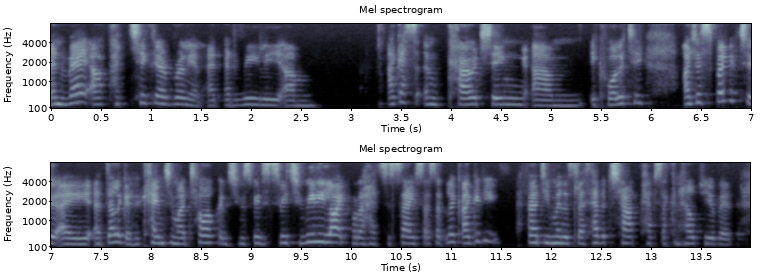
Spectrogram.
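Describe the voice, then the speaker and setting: In a very clean recording with a silent background, a woman talks at a very fast pace with a fairly high pitch and an energetic tone. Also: ordinary pitch variation. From former East Germany. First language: German. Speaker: marketing coach for agencies. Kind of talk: podcast interview.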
